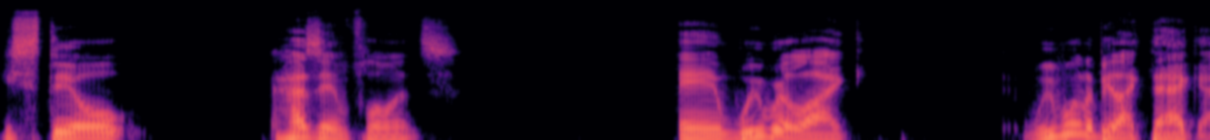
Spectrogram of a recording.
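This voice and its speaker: A man's fairly high voice at a fairly slow pace, broken by long, frequent pauses, with ordinary pitch variation and a dry, close sound with no echo. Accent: American. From Seattle, US Pacific Northwest. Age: 30s. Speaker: pastor. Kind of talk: casual chat.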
